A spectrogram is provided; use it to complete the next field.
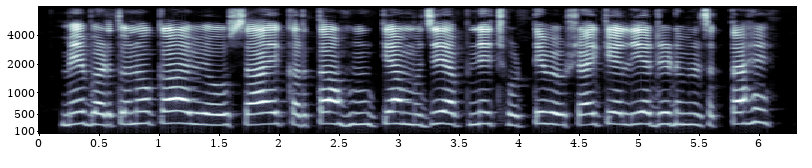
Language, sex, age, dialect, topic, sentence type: Hindi, female, 18-24, Awadhi Bundeli, banking, question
